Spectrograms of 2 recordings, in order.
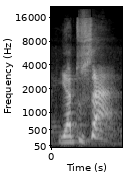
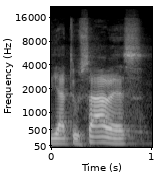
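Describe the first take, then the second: First: It is said Dominican-style, with the ending cut off. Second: Every word is said in full.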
